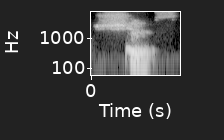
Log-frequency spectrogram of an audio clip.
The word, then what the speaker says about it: choux: They're called choux. CHOUX. I never knew that's how you A pronounce it. shoe.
